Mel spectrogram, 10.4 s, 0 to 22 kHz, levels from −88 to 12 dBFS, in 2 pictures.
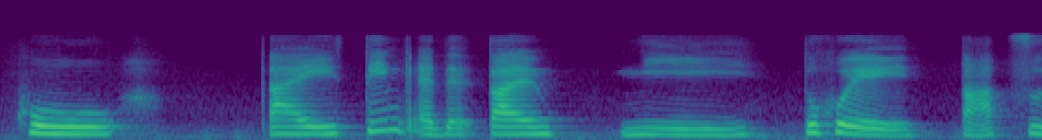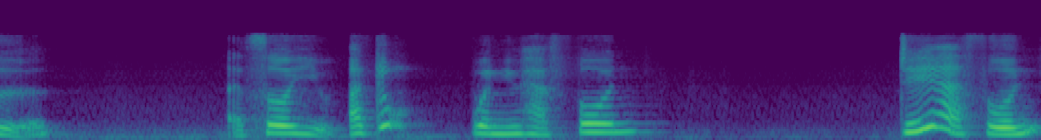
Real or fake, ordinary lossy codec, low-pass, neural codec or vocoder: fake; none; none; codec, 16 kHz, 0.5 kbps, FunCodec, trained on Chinese and English, 25 frames a second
